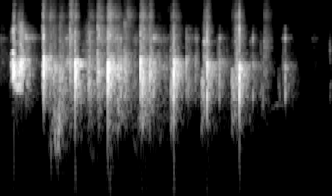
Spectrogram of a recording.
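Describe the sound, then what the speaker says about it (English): An audience claps for a new intern at a TV station's welcome event, a short run of about a dozen sharp, separate claps close by that thin out and stop after about three seconds. "Clap for her."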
